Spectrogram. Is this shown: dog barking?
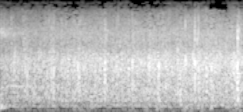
no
